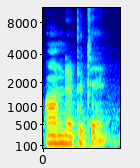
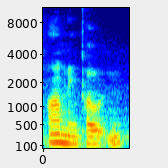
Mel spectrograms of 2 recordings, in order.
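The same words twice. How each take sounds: First: "Omnipotent" said OM-ni-puh-tent, stress on OM; "Omnipotent" with a short, flat middle; odd pronunciation. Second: "Omnipotent" said om-ni-POH-tn, long O; repeat pronunciation. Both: Shown as a demonstration. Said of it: "That sounded fucking hilarious".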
